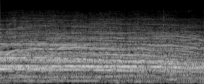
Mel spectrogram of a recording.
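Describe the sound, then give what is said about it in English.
Wedding guests cheer and whoop loudly as the bride's braid is let out in a traditional gypsy wedding ritual, a sustained wall of excited shouting voices filling the whole moment. “When Pertti's hair is let out of its braid, everyone here at the wedding cheers.”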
